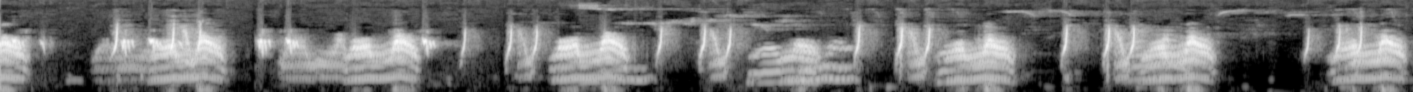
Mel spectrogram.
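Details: Quail sound used to draw quail in for hunting: repeated raspy, gargled bursts mixed with crisp high chirps, roughly one phrase per second, fairly uneven rhythm.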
